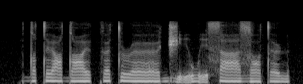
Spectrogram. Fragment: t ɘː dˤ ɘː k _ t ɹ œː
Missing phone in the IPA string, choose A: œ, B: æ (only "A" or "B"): A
